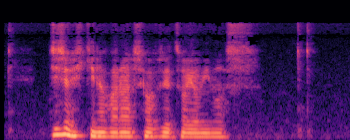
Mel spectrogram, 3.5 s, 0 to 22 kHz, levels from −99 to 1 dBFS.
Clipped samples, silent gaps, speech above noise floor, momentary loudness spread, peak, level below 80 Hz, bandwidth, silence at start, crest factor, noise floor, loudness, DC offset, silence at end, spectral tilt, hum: under 0.1%; none; 23 dB; 21 LU; -6 dBFS; -56 dBFS; 11.5 kHz; 0.1 s; 18 dB; -46 dBFS; -23 LUFS; under 0.1%; 0.4 s; -6 dB/octave; none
